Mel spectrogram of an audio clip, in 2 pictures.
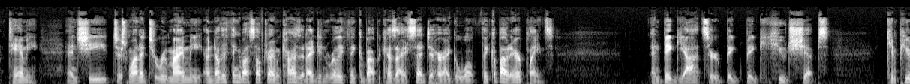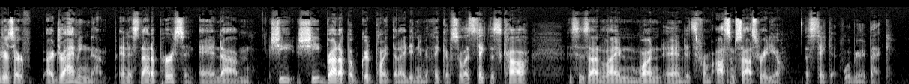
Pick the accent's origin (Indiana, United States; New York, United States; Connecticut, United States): New York, United States; Oswego; my hometown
